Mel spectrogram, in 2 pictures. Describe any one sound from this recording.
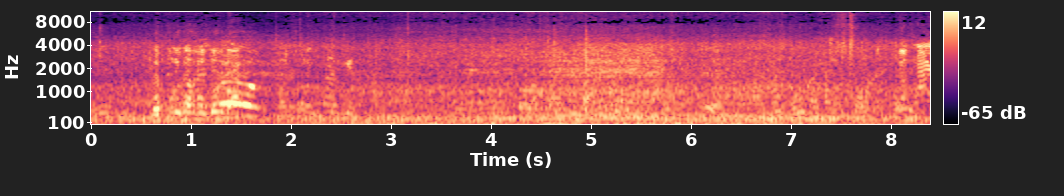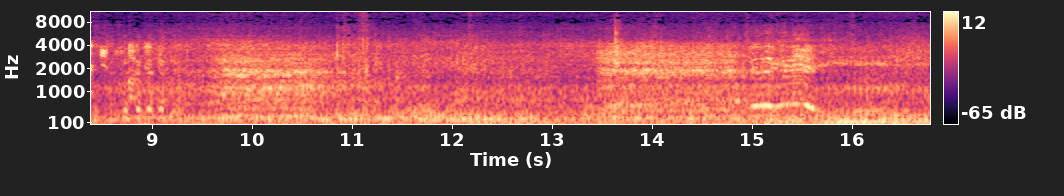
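Men talk outdoors in loud, animated voices.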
